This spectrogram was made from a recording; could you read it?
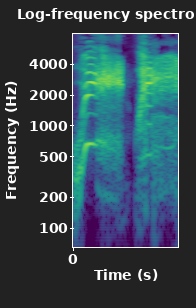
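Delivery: very high-pitched squeal like a pig.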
